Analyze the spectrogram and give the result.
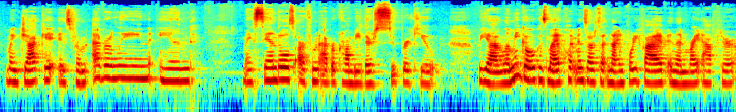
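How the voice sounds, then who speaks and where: A woman's voice: mid-range voice, vocal fry, a little mellow. A young woman chatting casually to viewers in a vlog, talking into a handheld camera while running errands. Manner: chatty, addresses viewers directly. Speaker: vlogger. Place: car and around town, indoors and out.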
